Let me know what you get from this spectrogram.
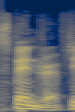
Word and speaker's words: Spindrift: is it Spindrift? Is that correct? – It is Spindrift, yes.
